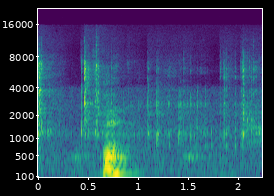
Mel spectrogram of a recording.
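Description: Light, irregular plastic clicks and taps from a Ferrorama toy train box car being handled and turned over in the fingers.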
